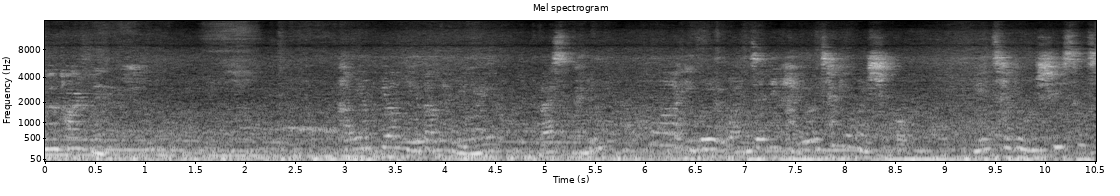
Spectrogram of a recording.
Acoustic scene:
bus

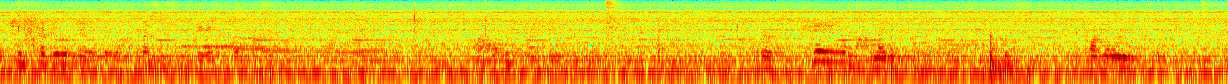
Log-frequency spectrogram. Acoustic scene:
cafe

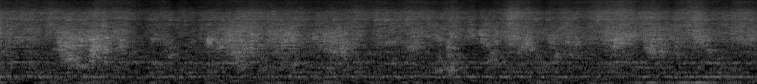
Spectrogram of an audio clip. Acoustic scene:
restroom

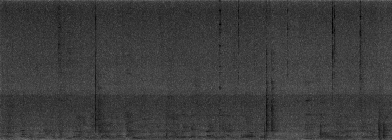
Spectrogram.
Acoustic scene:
restaurant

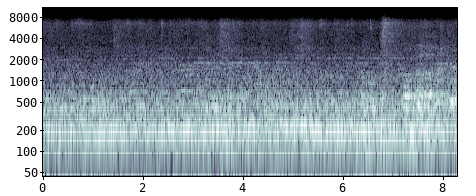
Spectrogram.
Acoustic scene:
subway station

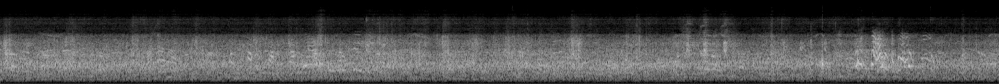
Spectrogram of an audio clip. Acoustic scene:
park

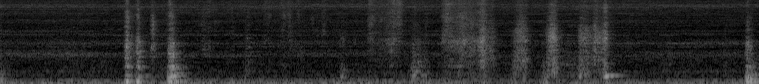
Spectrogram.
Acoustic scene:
kitchen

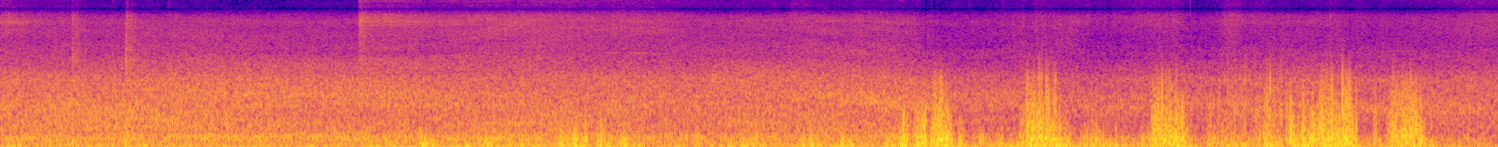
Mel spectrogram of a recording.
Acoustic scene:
street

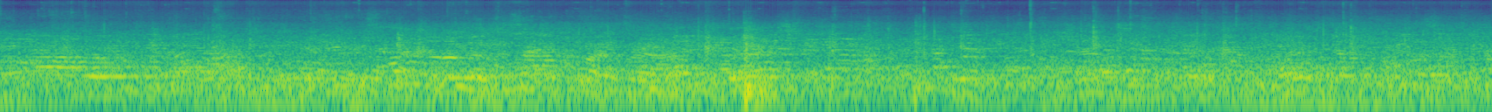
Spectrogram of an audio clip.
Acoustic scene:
subway station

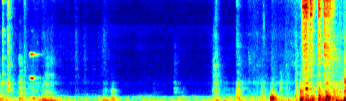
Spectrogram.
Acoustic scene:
elevator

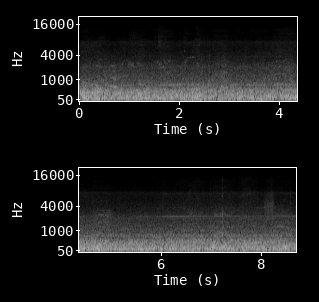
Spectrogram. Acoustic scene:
subway train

